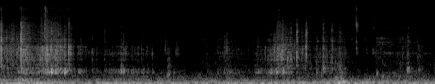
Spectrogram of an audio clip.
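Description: Ice rattling in a plastic cold cup as a straw is worked through the drink. The rattle dies away about a second in, leaving scattered faint clicks over a low steady hum.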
